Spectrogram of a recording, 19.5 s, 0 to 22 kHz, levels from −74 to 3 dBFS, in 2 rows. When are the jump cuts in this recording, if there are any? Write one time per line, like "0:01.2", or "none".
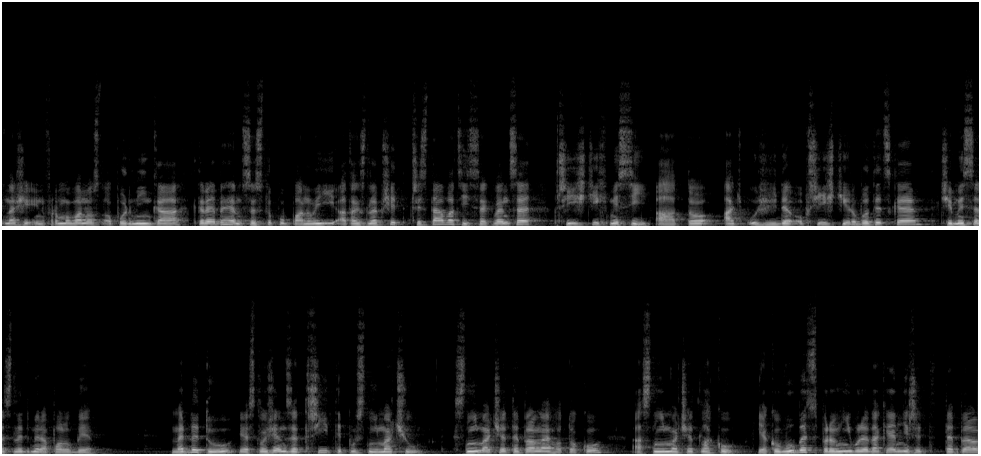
0:14.2
0:17.2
